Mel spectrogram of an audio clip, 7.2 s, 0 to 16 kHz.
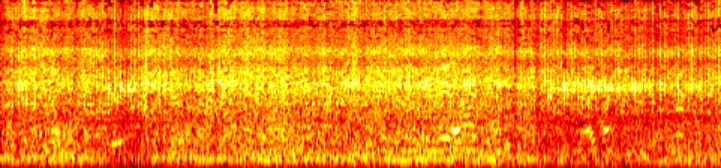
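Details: Hyundai H100 (H1) engine idling after valve clearance adjustment; before, the loose clearances made it noisy with low power. Now a loud, even idle with a steady low rumble and no top-end tapping; the valvetrain sounds quiet and healthy.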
